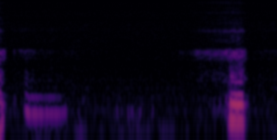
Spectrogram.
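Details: Basset Hound asleep, a soft low hum of exhaled breath, a quiet pause, then a short loud rasping snore near the end.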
